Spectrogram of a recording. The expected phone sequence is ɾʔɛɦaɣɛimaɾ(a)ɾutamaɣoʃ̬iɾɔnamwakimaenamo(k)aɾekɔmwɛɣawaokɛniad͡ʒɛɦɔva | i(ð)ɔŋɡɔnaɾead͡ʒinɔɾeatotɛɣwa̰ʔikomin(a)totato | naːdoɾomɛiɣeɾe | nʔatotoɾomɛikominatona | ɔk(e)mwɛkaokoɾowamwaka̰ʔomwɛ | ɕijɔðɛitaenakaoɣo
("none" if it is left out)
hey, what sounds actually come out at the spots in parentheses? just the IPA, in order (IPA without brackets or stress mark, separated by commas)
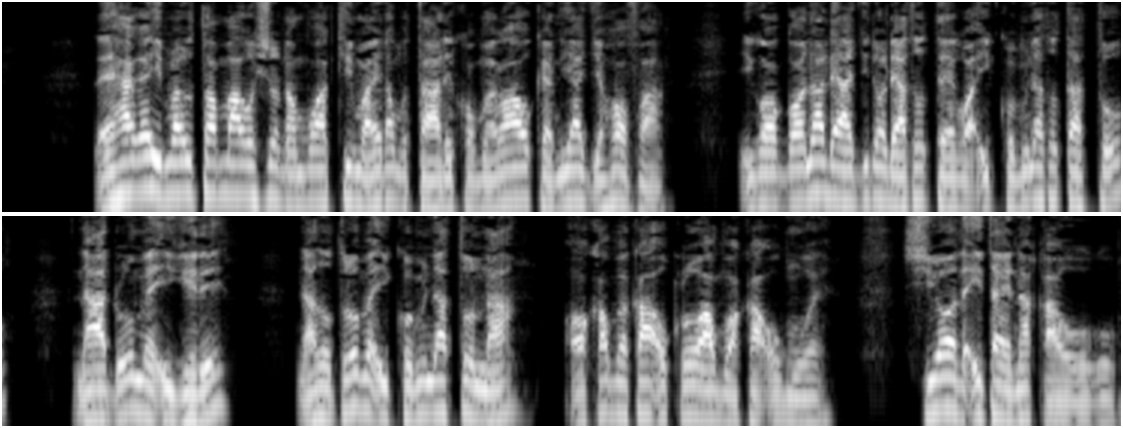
a, t, ɣ, a, a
